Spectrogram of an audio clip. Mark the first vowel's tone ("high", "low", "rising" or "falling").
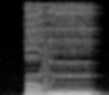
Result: low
